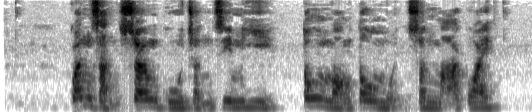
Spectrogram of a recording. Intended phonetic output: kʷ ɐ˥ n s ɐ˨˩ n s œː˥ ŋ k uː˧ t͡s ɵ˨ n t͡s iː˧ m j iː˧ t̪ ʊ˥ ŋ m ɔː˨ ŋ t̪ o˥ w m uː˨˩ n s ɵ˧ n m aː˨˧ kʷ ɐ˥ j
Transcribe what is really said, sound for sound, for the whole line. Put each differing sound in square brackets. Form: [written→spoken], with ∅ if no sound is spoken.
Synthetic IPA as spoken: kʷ ɐ˥ n s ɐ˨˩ n s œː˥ ŋ k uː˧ t͡s ɵ˨ n t͡s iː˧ m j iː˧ t̪ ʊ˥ ŋ m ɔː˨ ŋ t̪ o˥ w m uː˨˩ n s ɵ˧ n m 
